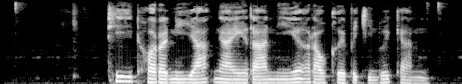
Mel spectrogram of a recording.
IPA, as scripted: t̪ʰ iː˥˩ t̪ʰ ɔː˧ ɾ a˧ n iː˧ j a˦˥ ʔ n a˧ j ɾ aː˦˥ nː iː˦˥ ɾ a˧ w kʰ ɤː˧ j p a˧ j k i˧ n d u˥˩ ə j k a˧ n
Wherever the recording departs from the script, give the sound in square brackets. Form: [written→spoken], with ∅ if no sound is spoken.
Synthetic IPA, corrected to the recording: t̪ʰ iː˥˩ t̪ʰ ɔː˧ ɾ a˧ n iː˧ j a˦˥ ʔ [n→ŋ] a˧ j ɾ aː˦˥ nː iː˦˥ ɾ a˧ w kʰ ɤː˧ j p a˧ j k i˧ n d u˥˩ ə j k a˧ n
